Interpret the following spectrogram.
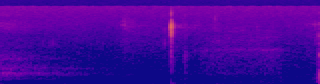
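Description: Near silence: room tone, with one short click about a second in.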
